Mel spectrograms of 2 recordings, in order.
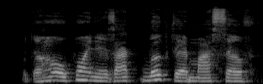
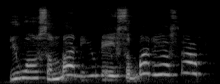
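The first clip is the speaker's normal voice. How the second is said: retold offer, pitched way up; high-pitched questioning; faster than usual. Asking the woman on the train about money, high-pitched questioning. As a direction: ask in a high voice, climbing higher.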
